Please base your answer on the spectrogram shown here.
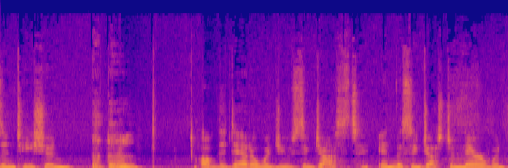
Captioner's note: clears throat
